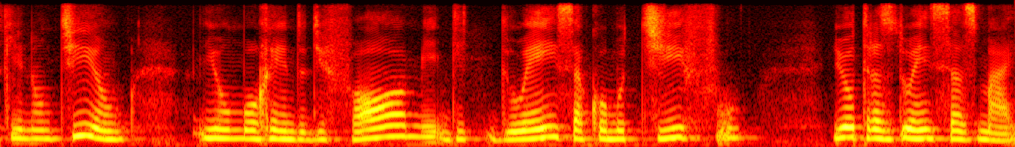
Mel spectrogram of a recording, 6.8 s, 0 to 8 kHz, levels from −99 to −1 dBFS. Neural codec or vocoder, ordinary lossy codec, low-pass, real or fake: codec, 16 kHz, 6 kbps, DAC; none; 7.2 kHz; fake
